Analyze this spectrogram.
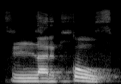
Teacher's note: ब्रज भाषा में ड को र के रूप में बोला जाता है। ड़ जो है उच्छिप्त ध्वनि, उसका उच्चारण र के रूप में होता है।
